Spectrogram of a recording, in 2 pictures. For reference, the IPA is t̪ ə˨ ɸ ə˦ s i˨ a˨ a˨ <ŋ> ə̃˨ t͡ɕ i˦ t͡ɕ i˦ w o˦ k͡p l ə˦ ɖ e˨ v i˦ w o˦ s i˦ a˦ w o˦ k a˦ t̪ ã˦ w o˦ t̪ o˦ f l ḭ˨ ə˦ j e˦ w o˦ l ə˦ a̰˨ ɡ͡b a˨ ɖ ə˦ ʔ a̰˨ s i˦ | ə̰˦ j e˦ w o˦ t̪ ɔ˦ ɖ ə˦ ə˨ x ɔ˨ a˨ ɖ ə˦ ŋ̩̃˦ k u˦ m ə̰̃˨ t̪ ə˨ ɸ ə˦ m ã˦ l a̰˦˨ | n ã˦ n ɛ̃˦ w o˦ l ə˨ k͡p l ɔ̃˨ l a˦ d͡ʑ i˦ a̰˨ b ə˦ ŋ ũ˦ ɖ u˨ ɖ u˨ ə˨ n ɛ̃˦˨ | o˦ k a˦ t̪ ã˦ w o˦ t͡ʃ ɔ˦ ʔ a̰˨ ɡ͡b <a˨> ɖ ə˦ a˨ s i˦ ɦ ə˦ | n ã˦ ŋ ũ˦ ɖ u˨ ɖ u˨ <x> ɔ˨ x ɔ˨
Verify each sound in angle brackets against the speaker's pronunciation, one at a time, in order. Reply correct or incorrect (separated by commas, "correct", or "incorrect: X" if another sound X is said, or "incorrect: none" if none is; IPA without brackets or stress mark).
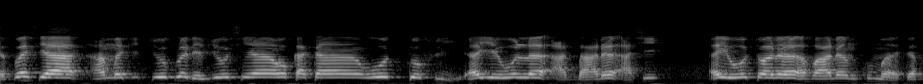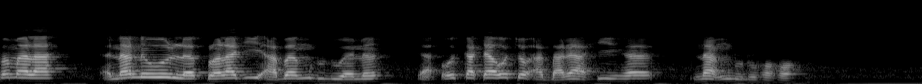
incorrect: m, correct, correct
